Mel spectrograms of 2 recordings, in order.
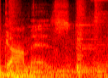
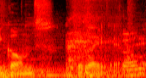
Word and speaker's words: Gomes: Well, the correct pronunciation is Gomes. This is Ben Gomez. But I say Gomes.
